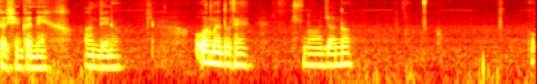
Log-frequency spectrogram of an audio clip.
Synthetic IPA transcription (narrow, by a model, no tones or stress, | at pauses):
d̪əɾʃənkəɾneːaːnd̪eːnãː | ɔ̰ːɾmɛ̃ːt̪̬ʊsẽː | sʊnãːd͡ʒaːnːaː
